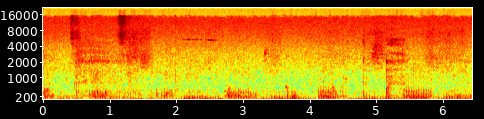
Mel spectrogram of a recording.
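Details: Gaia, a long-haired tabby cat pregnant with many kittens, rests indoors while held steady; a low rumbling purr pulses on and off in bursts roughly every second, with soft handling rustles and faint clicks.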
